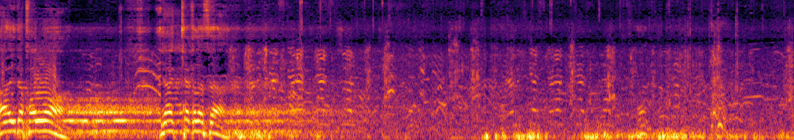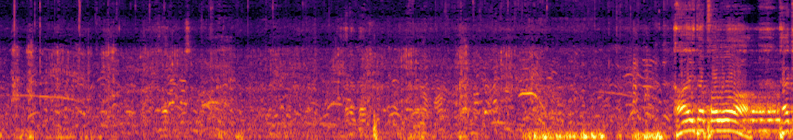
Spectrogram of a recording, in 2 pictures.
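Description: A large crowd of men shouts and chatters outdoors.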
